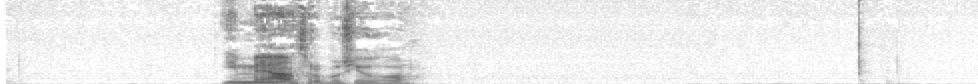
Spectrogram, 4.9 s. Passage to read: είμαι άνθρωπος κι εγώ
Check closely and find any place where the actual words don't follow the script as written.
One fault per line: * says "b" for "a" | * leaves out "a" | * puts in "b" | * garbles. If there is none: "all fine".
all fine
